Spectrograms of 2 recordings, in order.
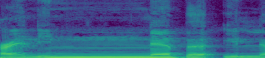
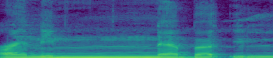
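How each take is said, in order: No difference in how they are said.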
